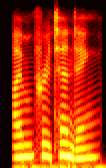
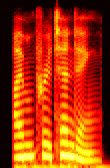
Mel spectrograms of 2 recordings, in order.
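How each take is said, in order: First: "pretending?" rising in disbelief; "I'm pretending?" asked back with a rising tune; incredulous question. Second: "pretending" falling, mock admission; "I'm pretending." stated flatly with a falling tune; sarcastic agreement. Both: A narrator's reading.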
